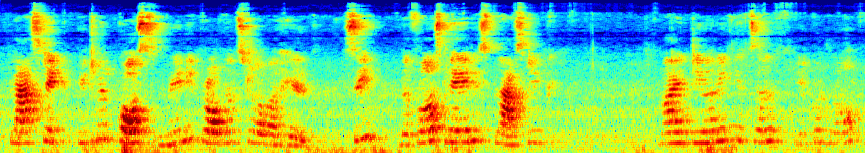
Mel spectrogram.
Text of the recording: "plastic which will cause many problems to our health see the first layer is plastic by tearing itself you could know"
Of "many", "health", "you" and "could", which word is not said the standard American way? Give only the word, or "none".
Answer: health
